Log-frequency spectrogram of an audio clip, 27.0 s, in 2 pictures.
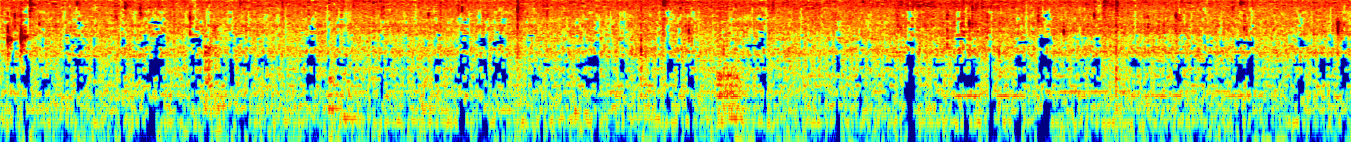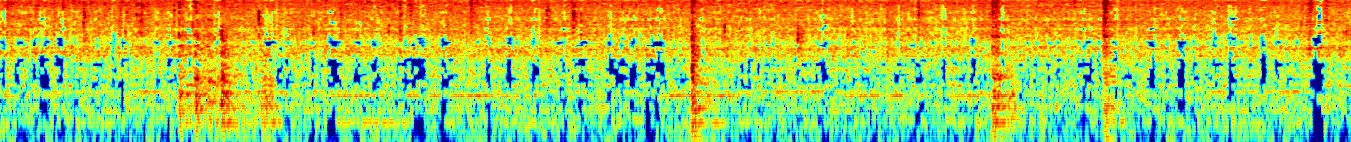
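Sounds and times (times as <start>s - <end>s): pakoras sizzling in oil: 0.0s - 27.0s
spatula scraping and tapping pan: 7.1s - 7.6s, 15.3s - 16.3s, 23.3s - 23.8s.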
